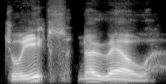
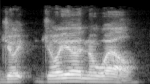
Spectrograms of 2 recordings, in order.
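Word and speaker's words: Joyeux Noël: Which MCU actor plays Lieutenant Horst Mayer in Joyex Noel? You mean Joya Noel?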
